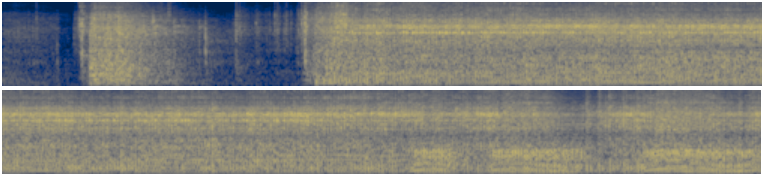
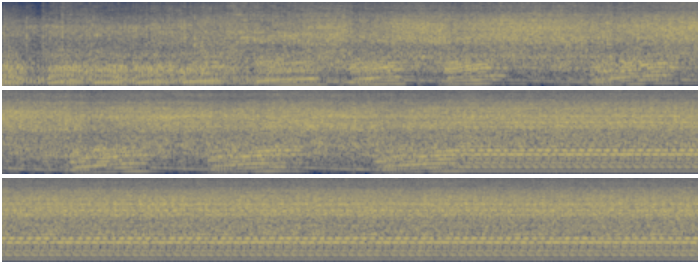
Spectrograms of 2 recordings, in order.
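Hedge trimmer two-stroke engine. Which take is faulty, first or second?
second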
